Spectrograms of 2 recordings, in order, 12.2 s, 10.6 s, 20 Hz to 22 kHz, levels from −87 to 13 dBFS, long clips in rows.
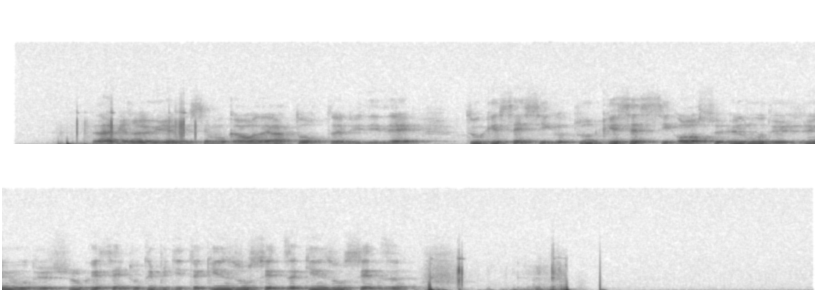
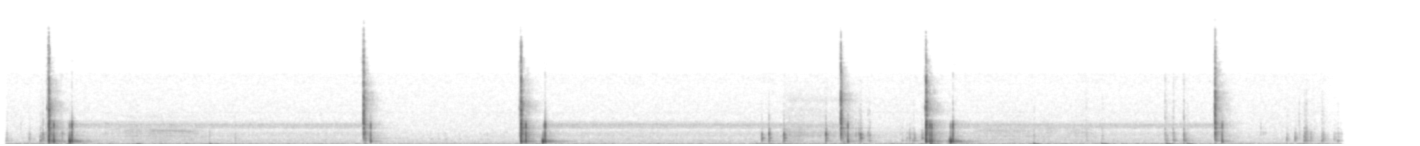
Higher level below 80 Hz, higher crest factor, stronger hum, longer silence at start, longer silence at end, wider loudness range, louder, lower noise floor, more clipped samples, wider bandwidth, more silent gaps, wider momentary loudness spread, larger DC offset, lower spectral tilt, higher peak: first, -44 dBFS vs -52 dBFS; second, 20 dB vs 36 dB; neither; first, 0.4 s vs 0.05 s; first, 1.55 s vs 0.7 s; second, 3 LU vs 6 LU; first, -29 LUFS vs -32 LUFS; first, -61 dBFS vs -57 dBFS; neither; first, 16 kHz vs 14.5 kHz; neither; second, 8 LU vs 25 LU; neither; first, -6.5 dB/octave vs -1 dB/octave; second, -8 dBFS vs -2 dBFS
